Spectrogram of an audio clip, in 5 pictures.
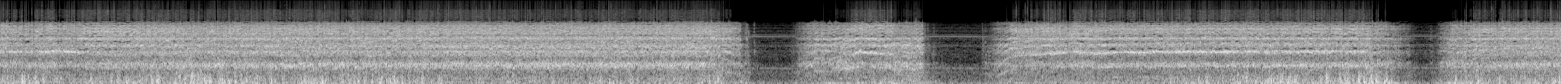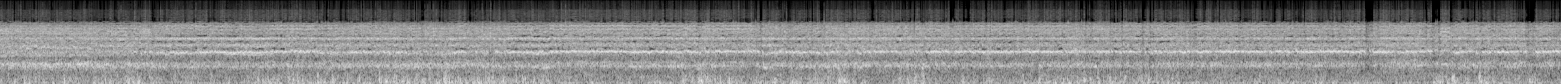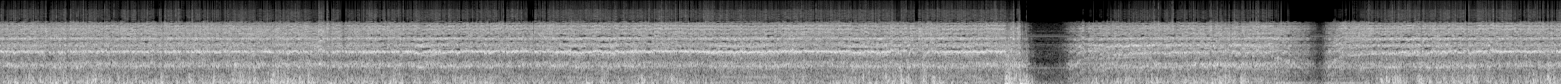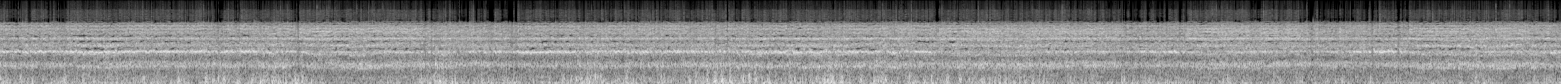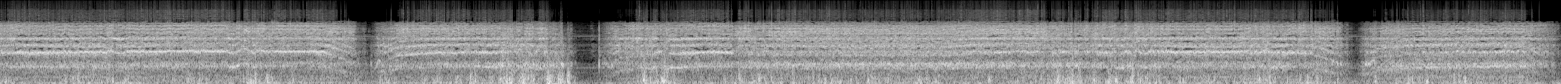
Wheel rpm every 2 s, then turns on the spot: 230, 210, 210, 170, 120, 170, 220, 130, 210, 220, 220, 230, 230, 230, 230, 230, 230, 230, 230, 220, 200, 160, 160, 230, 230, 230, 230, 220, 220, 230, 230, 210, 220, 160, 140, 210, 220, 190, 150.
none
